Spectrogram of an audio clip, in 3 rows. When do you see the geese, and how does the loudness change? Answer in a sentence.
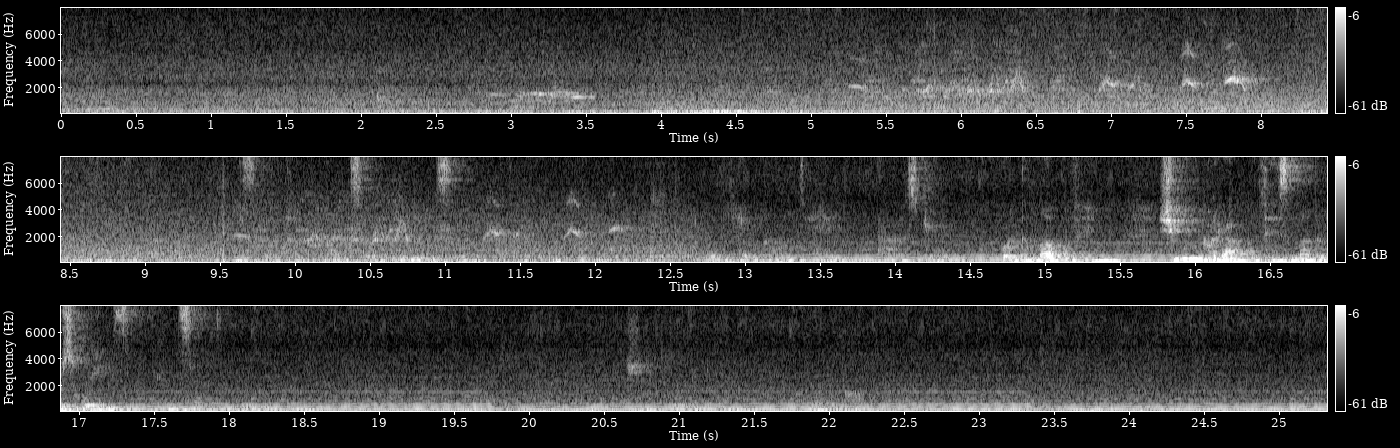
The geese can be heard from 2.8 to 12.1 s, getting quieter.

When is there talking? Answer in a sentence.
You can hear the talking from 9.6 to 18.6 s and from 20.6 to 22.2 s.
